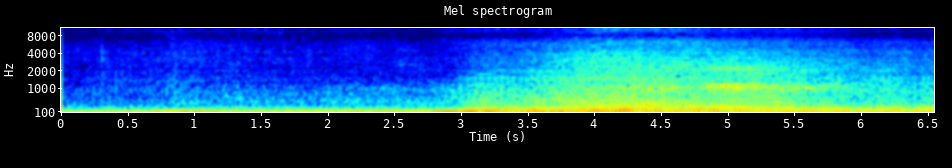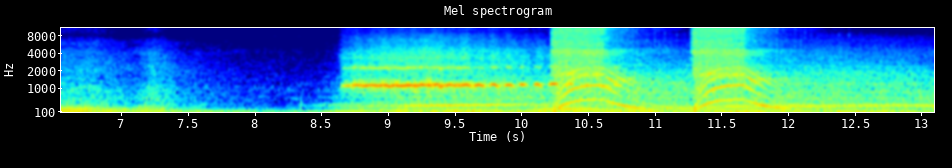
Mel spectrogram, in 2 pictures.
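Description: LS V8 in an Oldsmobile Cutlass revving and accelerating away, its pitch climbing over several seconds before fading. About eight and a half seconds in, a louder electronic sound effect begins, with a wavering tone and two rising-and-falling swoops.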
